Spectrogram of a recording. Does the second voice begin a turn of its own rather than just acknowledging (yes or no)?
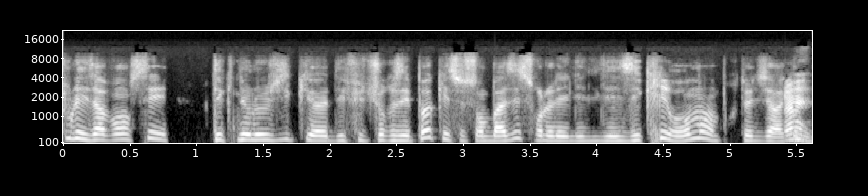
yes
